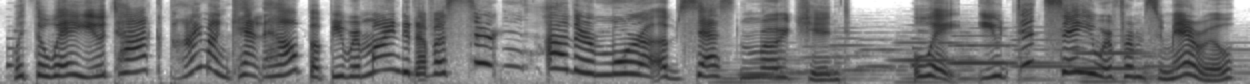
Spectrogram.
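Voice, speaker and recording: A tiny female fairy sidekick with an extremely high, squeaky, childlike voice. Her lines bounce up and down with excitable, exclamatory energy, as in a video game. Loud tinkling music plays behind her. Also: measured pace, full character voice. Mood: surprised, curious. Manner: speaks of herself in third person, exclamatory.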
